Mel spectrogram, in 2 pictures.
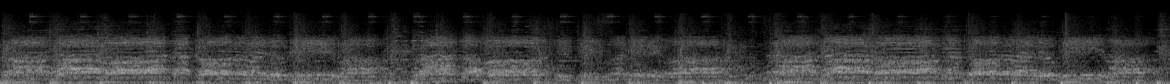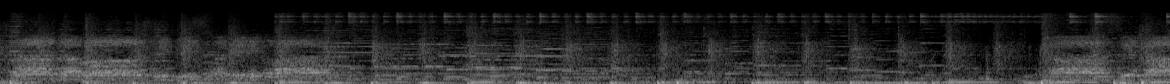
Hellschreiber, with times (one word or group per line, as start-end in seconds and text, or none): none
